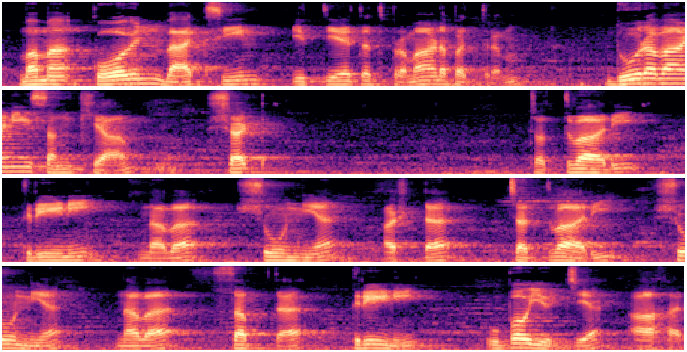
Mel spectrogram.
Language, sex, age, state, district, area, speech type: Sanskrit, male, 18-30, Karnataka, Bangalore Urban, urban, read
